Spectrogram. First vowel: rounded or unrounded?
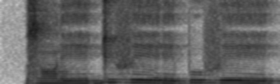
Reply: rounded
